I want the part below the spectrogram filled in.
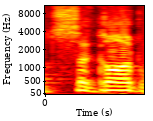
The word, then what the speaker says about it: Psagot: we will certainly have more details about Sagot Winery. We'll have their website listed and other important information for you to follow. So definitely go to your search engines, look for Sagot Winery. It's spelled P-S-A-G-O-T Winery, or come on to America's Roundtable Radio.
